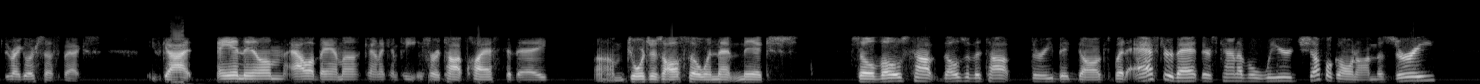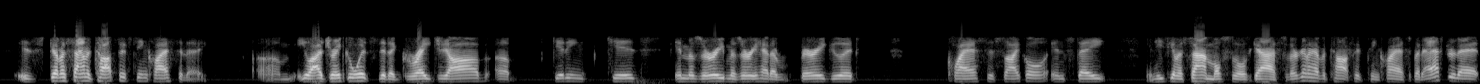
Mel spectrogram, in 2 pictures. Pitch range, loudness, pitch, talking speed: 125-150 Hz, -20 LUFS, 140 Hz, 190 wpm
